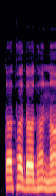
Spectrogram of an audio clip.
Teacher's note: ये दंत से उच्चारित होते हैं।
